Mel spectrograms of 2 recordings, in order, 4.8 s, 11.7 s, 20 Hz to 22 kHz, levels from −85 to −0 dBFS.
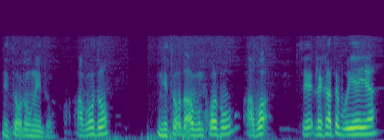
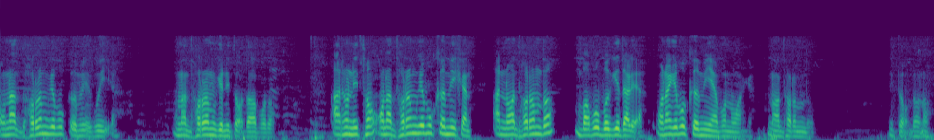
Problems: constant background noise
